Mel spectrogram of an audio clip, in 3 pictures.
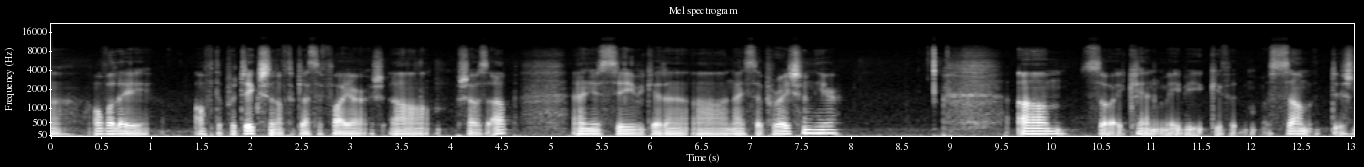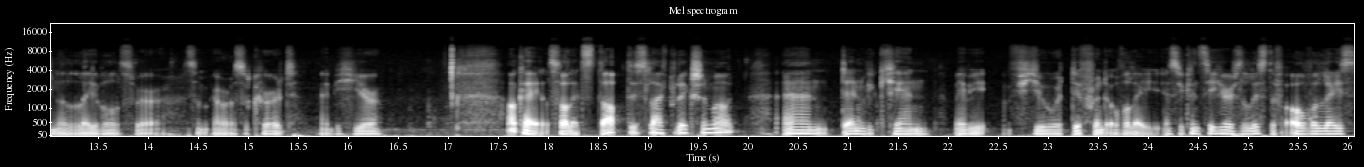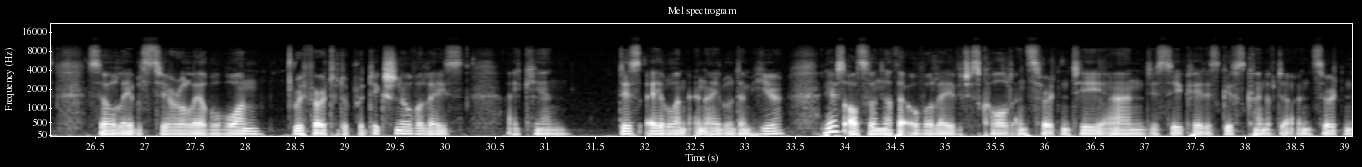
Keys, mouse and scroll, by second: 1.2-2.1 ctrl+scroll down 2, 2.3-2.7 ctrl+scroll down 2, 4.3-4.8 ctrl+scroll down 2, 5.9-6.7 ctrl+scroll down 2, 13.8-14.7 drag, 19.9 click, 30.1 click, 31.8 click, 36.0 click, 38.2-38.7 scroll up 2.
